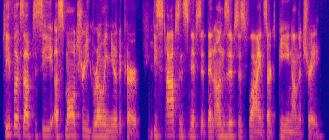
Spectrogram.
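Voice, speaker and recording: A man's voice: medium pitch, moderate pace, a bit bright. A man reading out scripted stage directions as narrator at a comedy table read.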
